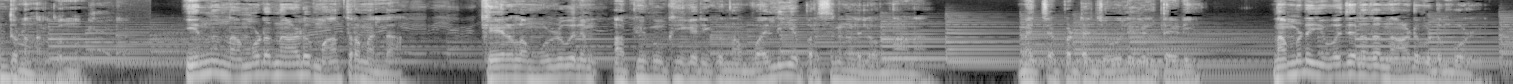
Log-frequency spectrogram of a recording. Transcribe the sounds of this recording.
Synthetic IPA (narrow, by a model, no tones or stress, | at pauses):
nd̪uɳːɨnɐ̰lkṵnːṵ | inːɨnɐmːuɽe̞naːɽɨmaːt̪rɐmɐlːɐ̰ | ke̞ːɾɐɭɐmːuɻuʋɐnumɐbʱimuːkʰiːɣɐɾikʲːunːɐʋɐlijɐprɐɕnɐŋːɐɭilo̞nːa̰ːɳɨ | ʋe̞t͡ɕːɐpːe̞ʈːɐd͡ʑo̞ːliɣɐɭt̪ɐɽi | nɐmːuɽe̞juʋɐd͡ʑɐnɐðɐnaːɽuʋiɽumbo̞ːɭ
